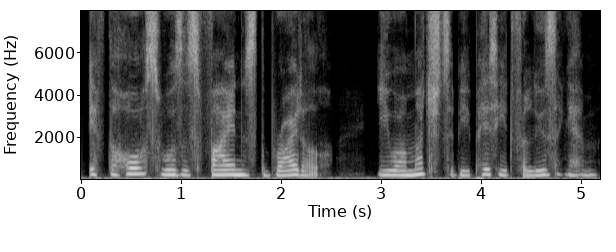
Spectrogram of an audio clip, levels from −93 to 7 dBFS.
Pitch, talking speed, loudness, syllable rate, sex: 220 Hz, 210 wpm, -20 LUFS, 5.1 syllables/s, female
